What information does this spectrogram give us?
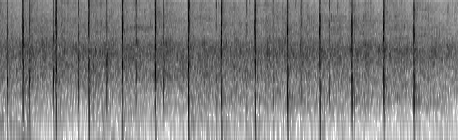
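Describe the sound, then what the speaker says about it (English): Sparse, faint claps from a small audience ring out for an event team, with separate sharp hand strikes scattered across a few seconds and no talk. "So can I get the round of applause for the team and for Vlad, who put that all together"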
